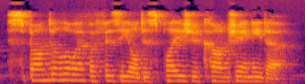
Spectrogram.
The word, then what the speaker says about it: Spondyloepiphyseal dysplasia congenita: Spondyloepiphyseal dysplasia congenita.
